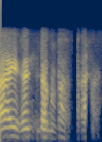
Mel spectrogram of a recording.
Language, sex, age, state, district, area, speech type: Telugu, male, 60+, Andhra Pradesh, Sri Balaji, urban, conversation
